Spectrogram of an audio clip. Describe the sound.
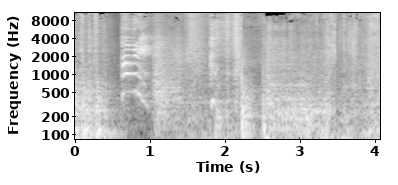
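A door slams shut as a boy locks a woman inside and flees on his bike, followed by several heavy thuds of banging on the door, loud, while a voice cries out over a busy, noisy background.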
